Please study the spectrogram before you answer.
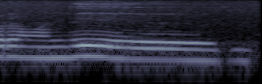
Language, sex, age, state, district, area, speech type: Tamil, female, 30-45, Tamil Nadu, Namakkal, rural, spontaneous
